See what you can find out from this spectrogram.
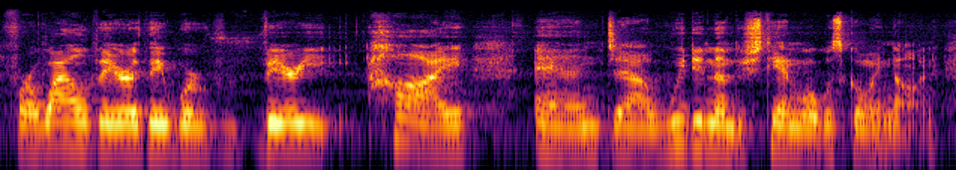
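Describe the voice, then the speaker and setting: A woman's voice: on the low side, flat delivery, unhurried, darkish tone. A woman from Argentina talking through a recipe step by step as she cooks in her home kitchen. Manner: chatty, explains steps as she cooks. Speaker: cooking vlogger. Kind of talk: casual cooking demonstration.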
